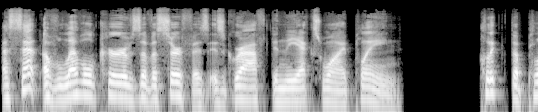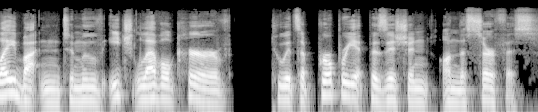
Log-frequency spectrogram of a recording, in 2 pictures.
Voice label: narration; CALCULUS 7E; cengage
